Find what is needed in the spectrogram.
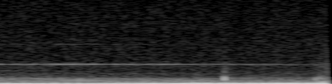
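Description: Steady low rumble of microphone background noise with a thin, steady high-pitched whine over it, between spoken remarks.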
